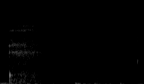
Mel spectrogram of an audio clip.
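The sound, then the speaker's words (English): A single sharp snort bursts out loudly at the start, a noisy nasal blast that fades quickly into a few quieter breathy sounds. “You just snorted?”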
